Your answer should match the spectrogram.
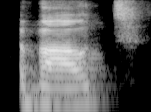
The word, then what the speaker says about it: about: about after after after if you notice you use this vowel in unstressed syllables syllables which are not stressed for example in the word about where is the stress about right about oh doesn't have stress about in the word after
